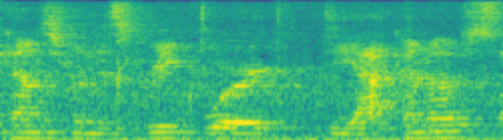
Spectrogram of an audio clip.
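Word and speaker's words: διάκονος: Deacon, as I bet we all know this, deacon comes from this Greek word diakonos, I believe is how you say it.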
